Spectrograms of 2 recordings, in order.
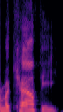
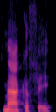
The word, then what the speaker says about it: McAfee: Supreme Court Days Later maffy McAfee sorry I've had you guys correct me on the pronunciation of his name that it's McAfee and I I I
